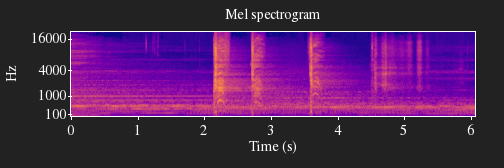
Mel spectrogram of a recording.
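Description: A few sharp coughs, three or four bursts spaced unevenly over a couple of seconds, fairly close and loud, over a steady low musical hum.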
